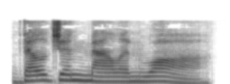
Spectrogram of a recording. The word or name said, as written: belgian malinois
